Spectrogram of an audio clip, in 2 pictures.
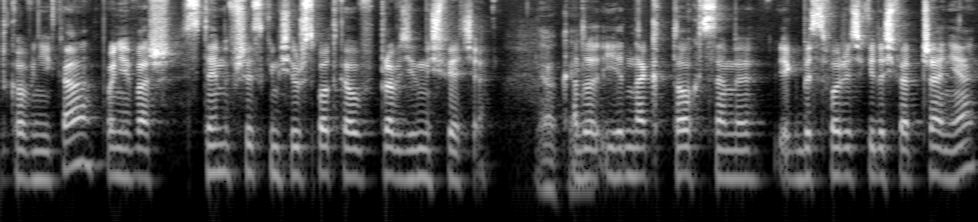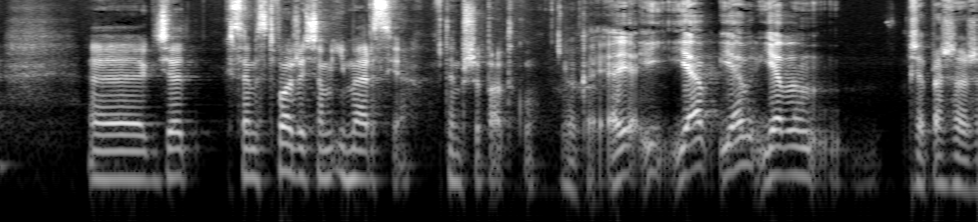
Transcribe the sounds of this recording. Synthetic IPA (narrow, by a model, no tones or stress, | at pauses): t̪kɔvɲikapɔɲɛvaʂst̪ɘmfʂɘɨst̪̚kʲimɕɛjuʂspɔt̪kawfpɾavd͡ʑivɘmɕfʲjet͡ɕɛ | ɔkat̪ɔjɛd̪nakt̪ɔxt̪sɛmɘja̰ɡ̚bɘst̪fɔʐɨt͡ɕt̪ḁkʲɛd̪ɔɕfʲjat̪̚t͡ʂɛɲɛ | ɡd͡ʑɛ | xt̪sɛmɘst̪fɔʐɨt͡ɕt̪ɔ̃w̃ʔimɛɾsʲjɛ̰ft̪ɘmpʂɘpa̰t̪kuɔ̰kɛ̰jʔa̰ja̰ʔḭjajajabɘm | pʂɛpɾaʂamʐ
